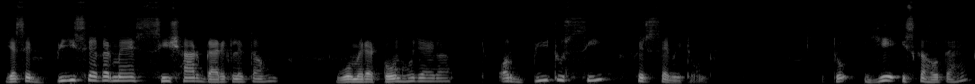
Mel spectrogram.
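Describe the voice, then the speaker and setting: A man teaches music theory as a patient, methodical instructor. He speaks slowly and deliberately in a slightly raised voice, counting through the notes one at a time. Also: a little high, warm tone. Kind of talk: explaining music theory step by step.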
